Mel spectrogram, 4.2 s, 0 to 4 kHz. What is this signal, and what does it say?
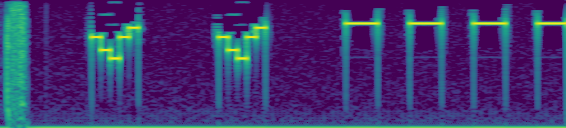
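Five-tone selective call (ZVEI), heard as quick runs of five tones, tones of about 70 ms. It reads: 85380 85380
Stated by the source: ZVEI five-tone selective call 89155 received by SDR, logged on the Feuerwehr Orlamünde fire brigade server.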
